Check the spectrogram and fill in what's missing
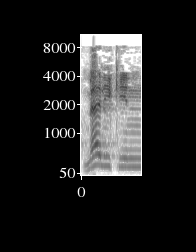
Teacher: Donc ça, à ce moment-là, quand il est à la shadda, donc la lettre elle est doublée, donc on met une shadda pour montrer qu'elle est doublée, et il faut faire une runna, la nasalisation. Le son toujours qui sort de la cavité nasale.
